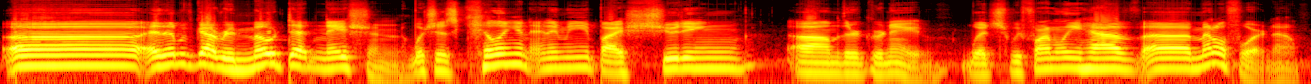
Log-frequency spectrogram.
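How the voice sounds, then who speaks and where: A young man with a slightly raspy voice, casually reviewing a video game and hedging often. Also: on the high side, lively intonation, a little slow, few pauses, fairly bright tone. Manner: rambling, hedging, many ums and restarts. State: clearing throat, voice getting raspy. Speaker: gaming video host. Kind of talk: casual gameplay review commentary.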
